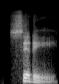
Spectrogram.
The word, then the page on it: city: American English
